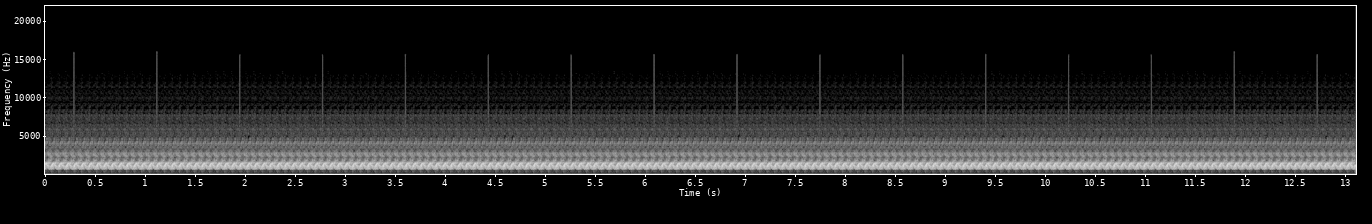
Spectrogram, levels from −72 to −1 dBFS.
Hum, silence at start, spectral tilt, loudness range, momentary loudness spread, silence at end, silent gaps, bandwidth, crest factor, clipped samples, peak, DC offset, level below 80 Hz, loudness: none; 0 s; 0 dB/octave; 0 LU; 0 LU; 0 s; none; 13.5 kHz; 12 dB; under 0.1%; -4 dBFS; under 0.1%; -66 dBFS; -14 LUFS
